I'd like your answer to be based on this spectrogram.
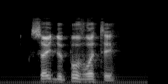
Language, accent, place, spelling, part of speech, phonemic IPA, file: French, France, Lyon, seuil de pauvreté, noun, /sœj də po.vʁə.te/, LL-Q150 (fra)-seuil de pauvreté.wav
- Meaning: poverty line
